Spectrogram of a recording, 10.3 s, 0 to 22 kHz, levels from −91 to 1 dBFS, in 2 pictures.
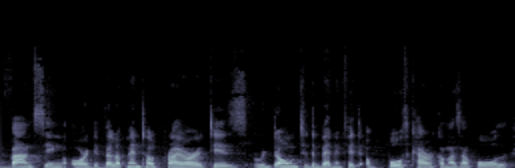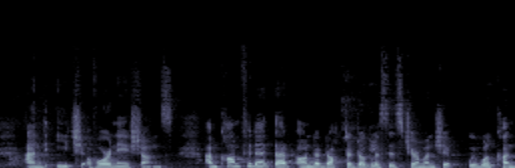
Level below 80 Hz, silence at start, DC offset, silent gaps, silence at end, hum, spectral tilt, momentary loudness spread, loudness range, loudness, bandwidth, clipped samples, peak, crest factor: -84 dBFS; 0 s; under 0.1%; none; 0 s; none; -5.5 dB/octave; 9 LU; 4 LU; -35 LUFS; 14.5 kHz; under 0.1%; -14 dBFS; 20 dB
